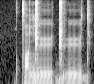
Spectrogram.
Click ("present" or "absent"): present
